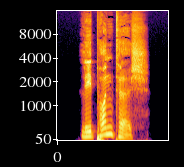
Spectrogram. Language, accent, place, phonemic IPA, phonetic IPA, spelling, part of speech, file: German, Germany, Berlin, /leˈpɔntɪʃ/, [leˈpɔntʰɪʃ], Lepontisch, proper noun, De-Lepontisch.ogg
- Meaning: Lepontic (the Lepontic language)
